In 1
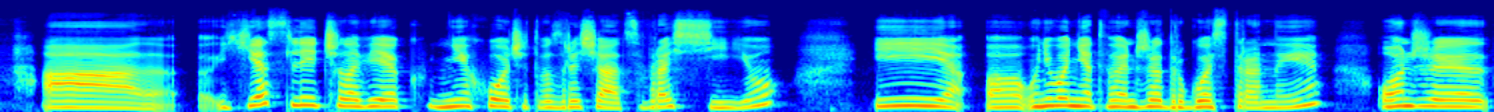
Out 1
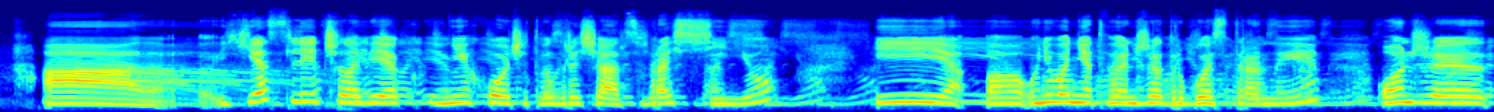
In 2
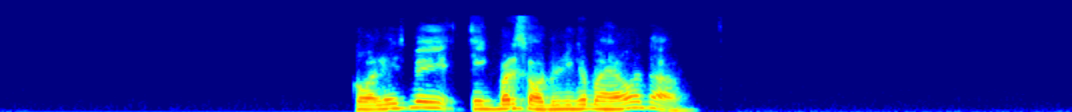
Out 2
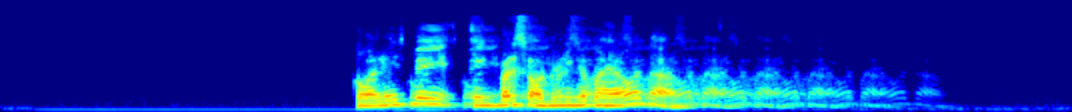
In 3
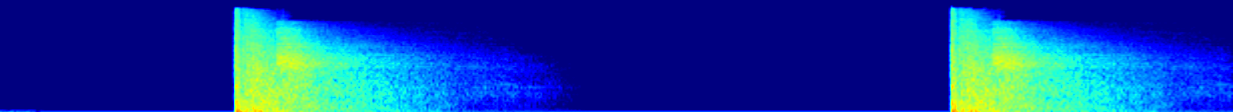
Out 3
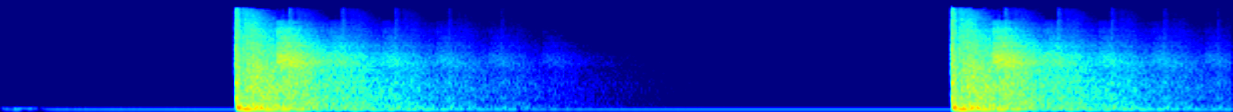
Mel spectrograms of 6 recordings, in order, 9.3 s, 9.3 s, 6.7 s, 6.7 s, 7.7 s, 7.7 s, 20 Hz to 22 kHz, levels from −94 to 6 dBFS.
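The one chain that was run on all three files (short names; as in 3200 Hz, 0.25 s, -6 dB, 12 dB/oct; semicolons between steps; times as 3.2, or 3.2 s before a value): dynamic EQ 300 Hz, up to -7 dB, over -33 dBFS, Q 1.4; frequency shift +130 Hz; feedback echo 0.332 s, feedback 53%, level -16.5 dB; gain -2 dB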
